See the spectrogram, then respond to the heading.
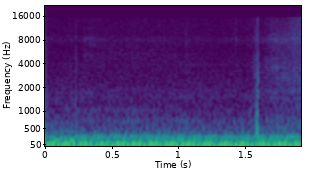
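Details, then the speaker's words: Toyota 4Runner after new ignition coils cured P0300 misfire; deep even idle rumble with regular firing pulses, no stumble or skips; no stored codes afterward; idling smoothly. "dropping gear one more time oh I love it nice and smooth"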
